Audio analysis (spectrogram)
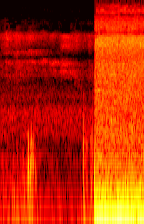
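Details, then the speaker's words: Chevy Van after power steering pump replacement, with ATF added and air being bled from the system: engine starts and settles into a steady, even idle; no leaks found. "No leakages up here. She's running golden."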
